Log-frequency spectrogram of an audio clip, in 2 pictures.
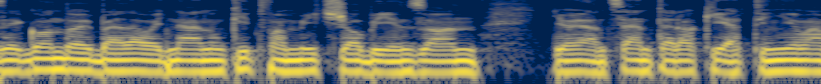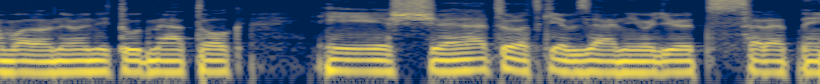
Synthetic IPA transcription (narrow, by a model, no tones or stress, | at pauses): eːrɡo̞nd̪o̞jbɛlɛɦo̞ɟnaːluŋkit̪ʋɒmmit͡ʃro̞binzonɟo̞jɒnt̪sɛnt̪ɛɾɒkiɛt̪ːiɲilvaːɱvɒloːnølnit̪ud̪naːt̪o̞k | eːʃlɛt̪ud̪ot̪keːbzɛlniho̞ɟøːt̪sɛɾɛt̪neː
